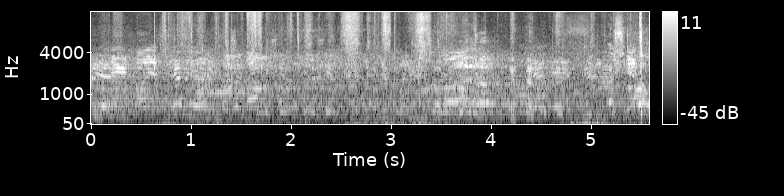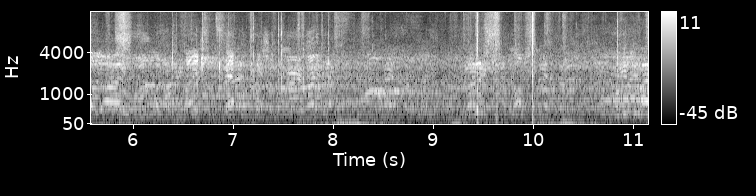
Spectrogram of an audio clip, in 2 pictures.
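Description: Fighters' kicks and punches thud against padding.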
